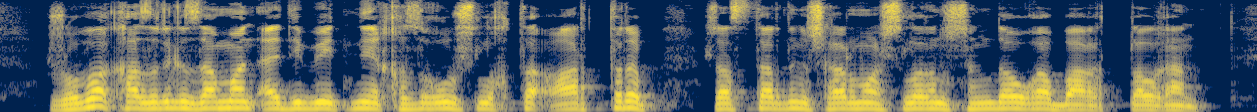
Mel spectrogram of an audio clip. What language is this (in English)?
Kazakh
